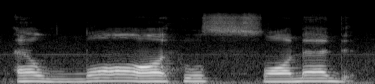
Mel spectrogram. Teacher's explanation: The Hamza is light, but the lam here is heavy because it is preceded by a fatha.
